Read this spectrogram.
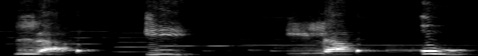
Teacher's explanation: la i y la u son vocales cerradas porque para pronunciarlas cerramos la boca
